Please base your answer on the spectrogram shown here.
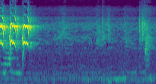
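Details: Indian ringneck parrot flock: a rapid burst of four or five shrill, harsh screeches at the start, then a steady hiss and one quieter squawk near the end.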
